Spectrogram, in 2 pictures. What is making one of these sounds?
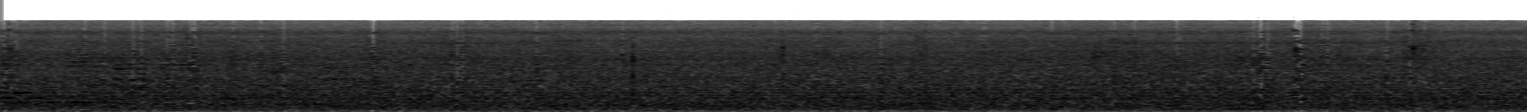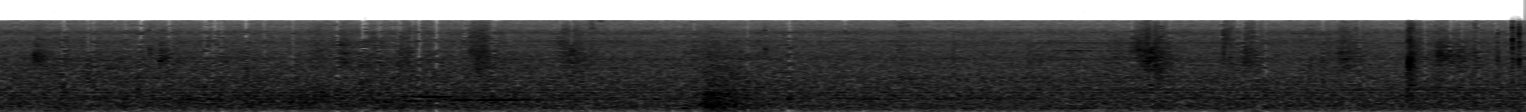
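A subway train rumbles and hums steadily at a station.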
